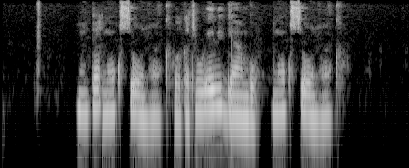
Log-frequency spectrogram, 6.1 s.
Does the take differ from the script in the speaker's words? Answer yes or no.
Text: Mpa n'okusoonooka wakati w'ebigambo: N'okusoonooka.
no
